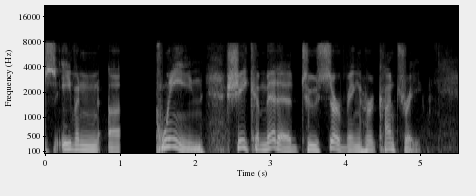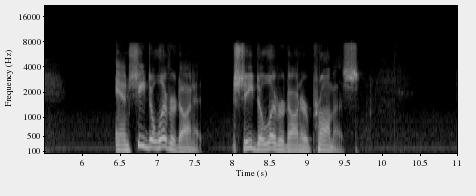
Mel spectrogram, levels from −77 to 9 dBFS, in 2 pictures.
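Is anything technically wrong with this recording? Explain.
Yes. There are four faults in this speech clip.

Gain pumping runs throughout. Loud and soft parts are squashed closer in level, with the gain swinging roughly 25 dB. Excessive gain feeding a fast limiter is the likely cause.

A playback stall occurs from 0.98 to 1.49 s. The speech cuts to silence for about 485 ms, then resumes. The player likely ran out of data.

A short stall from a late packet occurs from 3.98 to 4.04 s. A late packet emptied the jitter buffer, so the last sound was held for 42 ms. Nothing is lost, but it drags slightly.

A jitter buffer speed-up runs from 8.94 to 9.71 s. Speech plays at 106% speed with unchanged pitch, because about 50 ms of short pitch-period pieces were trimmed. It sounds hurried.

The audio also passed through a call path. Nothing is present above 8 kHz, which fits a wideband codec such as G.722.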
